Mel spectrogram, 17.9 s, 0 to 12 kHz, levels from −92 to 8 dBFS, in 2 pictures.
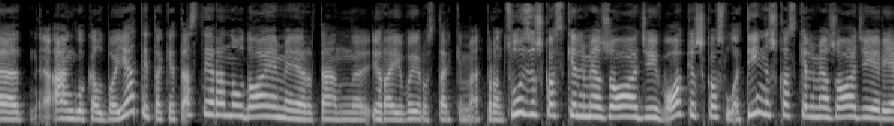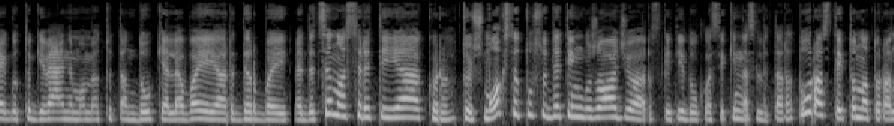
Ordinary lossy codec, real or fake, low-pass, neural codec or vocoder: MP3, 48 kbps; real; 10.8 kHz; none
